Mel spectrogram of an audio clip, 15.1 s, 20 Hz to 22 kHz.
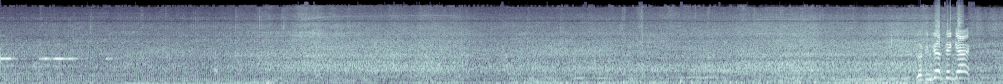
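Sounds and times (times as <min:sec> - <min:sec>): bulldozer engine rumbling: 0:00.0 - 0:15.0.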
